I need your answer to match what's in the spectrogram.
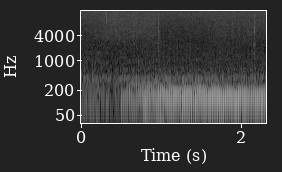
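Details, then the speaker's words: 2002 Honda CR-V while driving; deep steady droning growl from badly worn left rear wheel bearing, louder turning right as it loads the bearing, quieter turning left. Worn wheel bearing growl. "down if I turn right it loads it up puts weight on it and it makes it noisier so here's the noise"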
